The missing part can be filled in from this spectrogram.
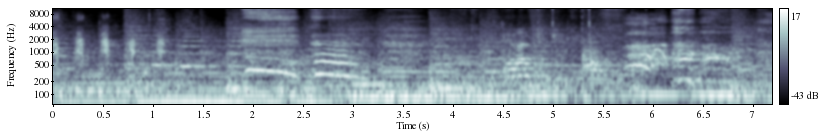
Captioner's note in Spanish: carcajadas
